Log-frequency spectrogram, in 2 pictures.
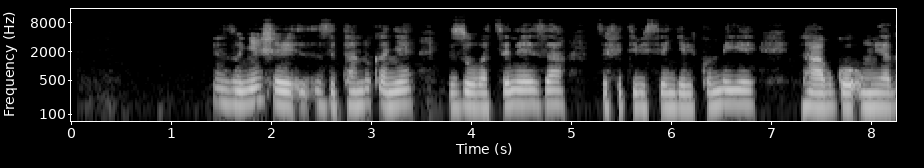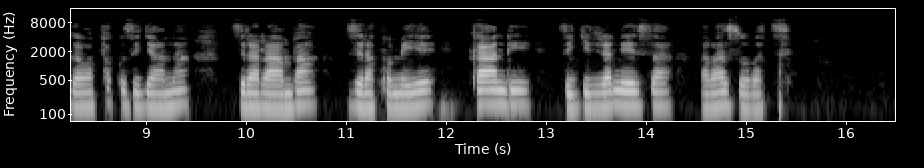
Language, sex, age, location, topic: Kinyarwanda, female, 36-49, Kigali, government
